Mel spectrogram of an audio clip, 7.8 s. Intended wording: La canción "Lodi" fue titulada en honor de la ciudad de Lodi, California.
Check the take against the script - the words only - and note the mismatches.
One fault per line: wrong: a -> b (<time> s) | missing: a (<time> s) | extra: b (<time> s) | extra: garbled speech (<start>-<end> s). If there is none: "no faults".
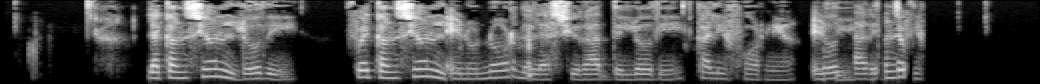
wrong: titulada -> canción (2.8 s)
extra: garbled speech (6.1-6.9 s)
